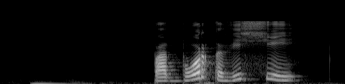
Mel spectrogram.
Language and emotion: Russian, positive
